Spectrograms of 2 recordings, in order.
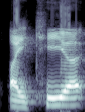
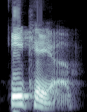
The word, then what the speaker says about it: IKEA: you pronounce this Ikea the pronunciation is not Ikea it's EA eeka eeka eeka so the next time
